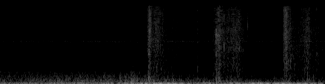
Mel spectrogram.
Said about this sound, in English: Footsteps crunched across the campsite so loud it sounded like a Neanderthal could have been dragging his club.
